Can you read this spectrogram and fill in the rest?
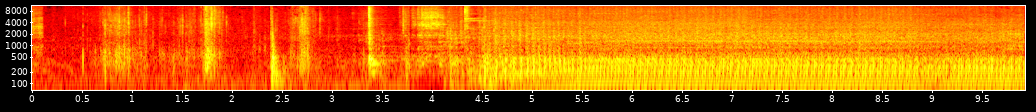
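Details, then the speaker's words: Honda generator started by pull cord with the manual choke out, after sitting unused for three months. Handling clatter and a pull, then it catches and settles into a steady, even hum; starts easily, normal running. "Amazing! Honda engines, you gotta love them."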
